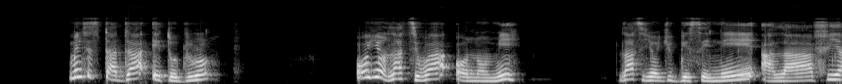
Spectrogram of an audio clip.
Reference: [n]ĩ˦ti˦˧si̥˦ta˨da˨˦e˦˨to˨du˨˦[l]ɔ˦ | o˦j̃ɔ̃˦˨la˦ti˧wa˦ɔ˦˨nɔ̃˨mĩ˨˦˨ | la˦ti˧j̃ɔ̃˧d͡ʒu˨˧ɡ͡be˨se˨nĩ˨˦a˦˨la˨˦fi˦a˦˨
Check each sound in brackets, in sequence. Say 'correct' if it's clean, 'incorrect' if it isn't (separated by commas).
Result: incorrect, incorrect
